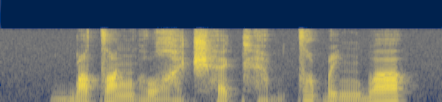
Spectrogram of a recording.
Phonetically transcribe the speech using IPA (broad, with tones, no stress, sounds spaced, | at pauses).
ɡ͡b i˩ tˤ ɪ˩ ŋ ɔ̤˩ w ʁ ɛ̤˩ t͡ʃʰ ɛ˩ kʰ ɛ̤˩ b tˤ ə̤˥ ɓ i˩ ŋ b ʌ˥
